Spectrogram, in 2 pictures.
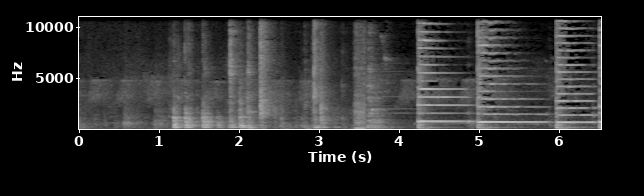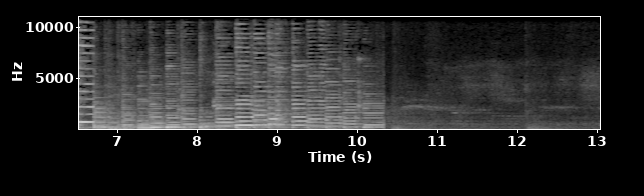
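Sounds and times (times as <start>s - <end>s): acoustic guitar fingerstyle: 3.7s - 10.4s.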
